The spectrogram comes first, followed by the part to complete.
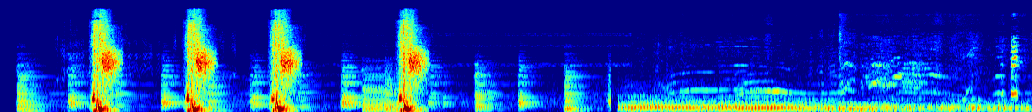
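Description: Four loud slaps about a second apart, each with a short ringing tail, as hands slap the cat's raised paw in high fives. Then a steady low hum with faint gliding squeaks over it.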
